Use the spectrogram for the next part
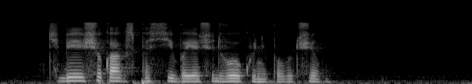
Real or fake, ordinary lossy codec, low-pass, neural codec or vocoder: real; none; 7.2 kHz; none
